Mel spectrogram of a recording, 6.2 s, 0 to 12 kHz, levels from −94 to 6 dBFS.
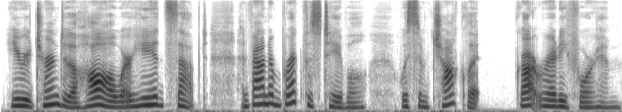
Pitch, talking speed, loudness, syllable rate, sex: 190 Hz, 200 wpm, -19 LUFS, 6.0 syllables/s, female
